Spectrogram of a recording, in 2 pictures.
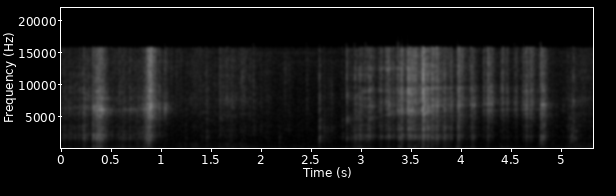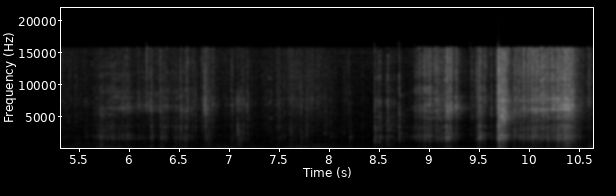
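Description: A multi-blade cutter scrapes and scores the surface of a solid orange bar of soap held in the hand, shedding fine crumbs. Dry, bright scratching and crisp crackling strokes come in uneven bursts, with a few sharper scrapes standing out, over a faint steady low hum.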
